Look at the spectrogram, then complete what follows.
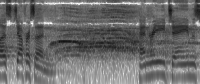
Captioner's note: audience applauding and cheering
